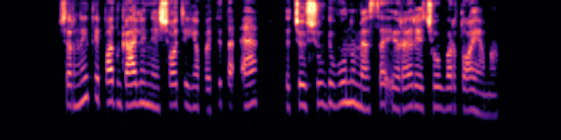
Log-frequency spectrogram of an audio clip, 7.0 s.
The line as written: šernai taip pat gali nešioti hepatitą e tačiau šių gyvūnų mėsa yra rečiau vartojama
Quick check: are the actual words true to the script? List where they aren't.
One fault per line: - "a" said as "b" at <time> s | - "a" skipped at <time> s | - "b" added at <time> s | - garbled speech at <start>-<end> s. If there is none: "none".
none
